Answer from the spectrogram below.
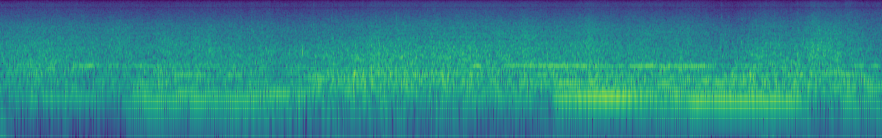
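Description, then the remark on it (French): Steady wash of surf carries low, breathy organ-like tones that swell and overlap in long sustained notes, as waves enter large tubes beneath wide marble-like steps descending into the sea, forming a sea organ, with no talking. “Mais sous les marches, il y a des grands tubes. Et quand les vagues entrent dans les tubes, eh ben, ça fait des sons.”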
